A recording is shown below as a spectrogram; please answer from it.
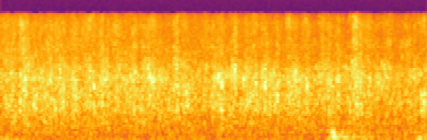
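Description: Faint, steady applause from a seated audience clapping.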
